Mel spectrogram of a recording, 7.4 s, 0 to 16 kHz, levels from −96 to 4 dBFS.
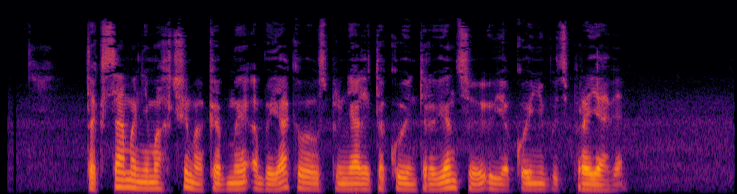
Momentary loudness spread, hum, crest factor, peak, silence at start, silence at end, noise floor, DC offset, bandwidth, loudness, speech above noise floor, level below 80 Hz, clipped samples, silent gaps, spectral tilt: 7 LU; none; 20 dB; -8 dBFS; 0.85 s; 1.15 s; -61 dBFS; under 0.1%; 11 kHz; -27 LUFS; 35 dB; -62 dBFS; under 0.1%; none; -6.5 dB/octave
